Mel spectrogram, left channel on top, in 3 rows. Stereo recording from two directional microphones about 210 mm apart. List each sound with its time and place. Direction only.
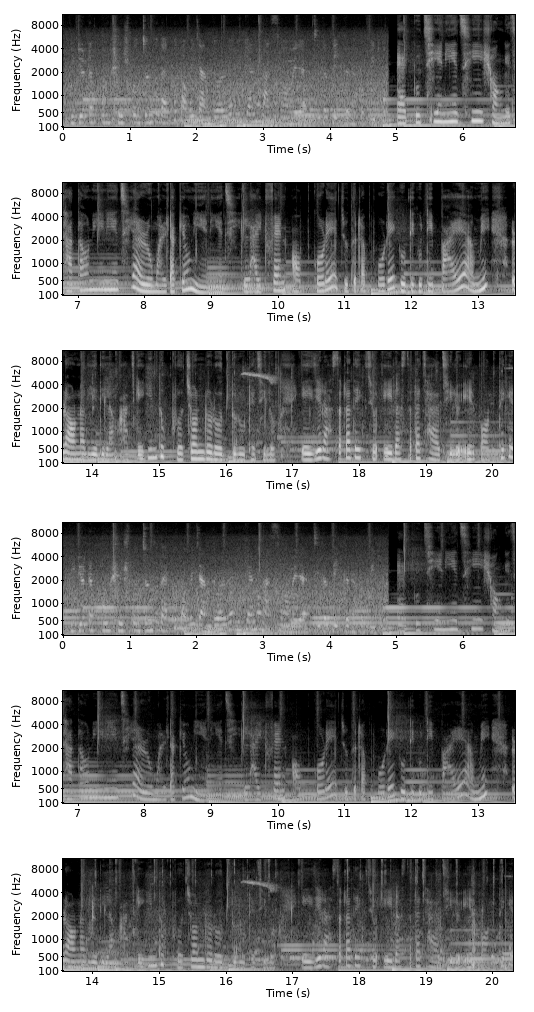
5.5 s speech: 35° left (ahead or behind)
17.2 s speech: 25° left (ahead or behind)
